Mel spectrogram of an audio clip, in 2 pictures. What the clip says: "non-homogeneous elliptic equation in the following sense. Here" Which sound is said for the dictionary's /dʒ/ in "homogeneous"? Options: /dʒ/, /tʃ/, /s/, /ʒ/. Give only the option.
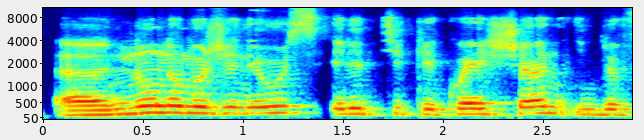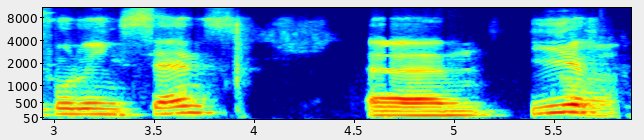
/ʒ/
